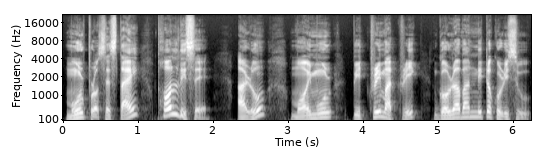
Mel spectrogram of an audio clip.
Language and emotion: Assamese, happy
